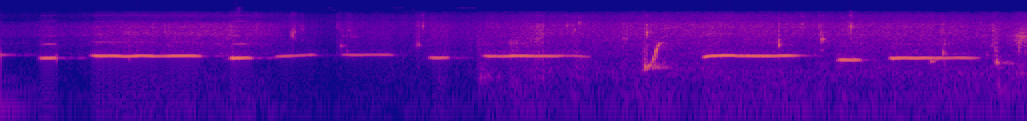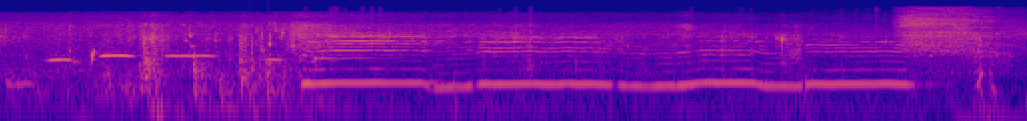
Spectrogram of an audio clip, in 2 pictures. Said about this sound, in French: qui sifflote et qui chantonne Tifortou dans la grande vadrouille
